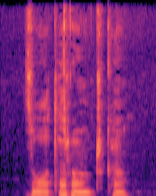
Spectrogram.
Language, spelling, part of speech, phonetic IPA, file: Polish, złota rączka, noun, [ˈzwɔta ˈrɔ̃n͇t͡ʃka], LL-Q809 (pol)-złota rączka.wav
